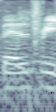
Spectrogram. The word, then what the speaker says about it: Belfry: Belfry, yes.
